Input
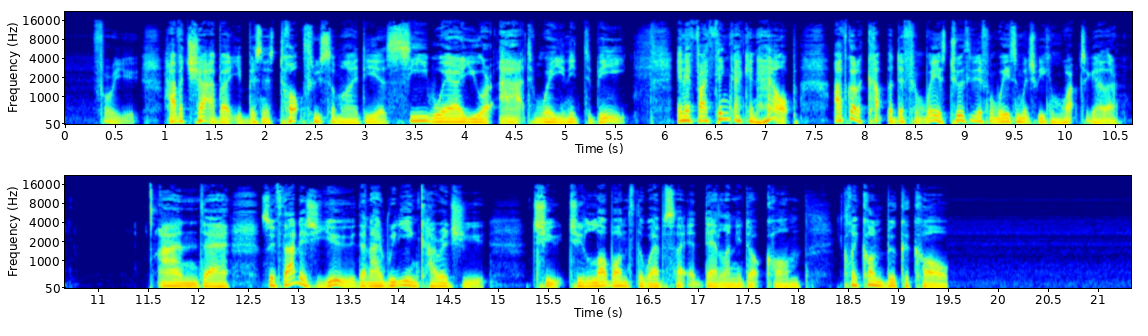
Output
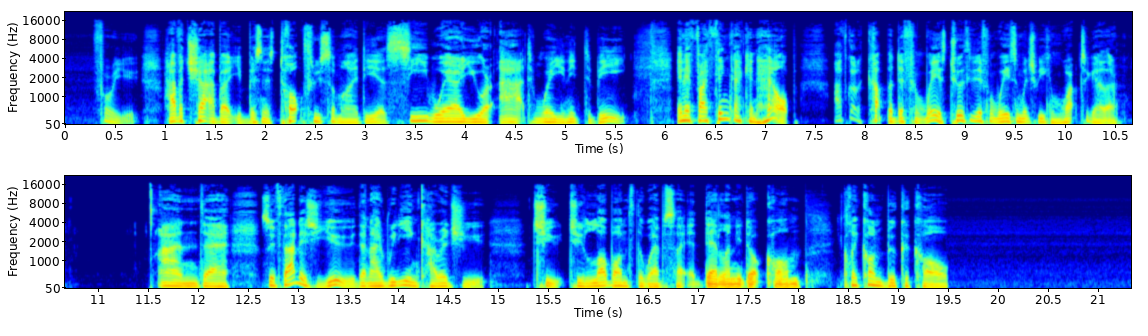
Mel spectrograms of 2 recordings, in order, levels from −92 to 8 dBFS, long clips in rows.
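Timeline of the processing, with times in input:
0:04.36–0:05.48: high-frequency loss of the air 53 metres
0:07.22–0:08.07: guitar amp tone stack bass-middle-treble 5-5-5
0:17.06–0:18.49: parametric band 310 Hz +13 dB 1.8 octaves

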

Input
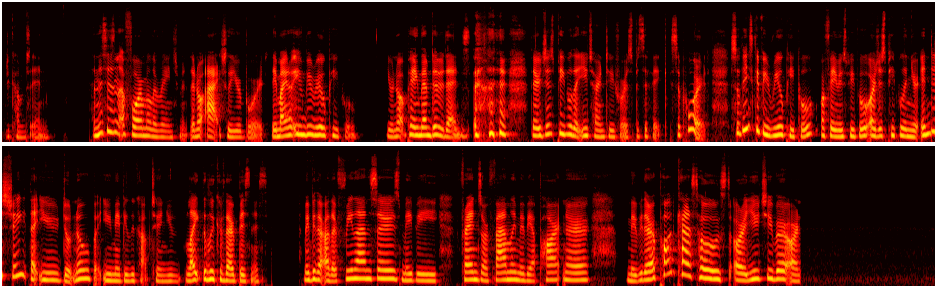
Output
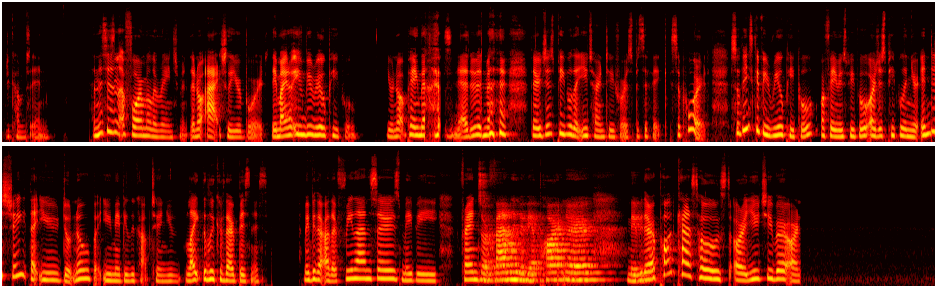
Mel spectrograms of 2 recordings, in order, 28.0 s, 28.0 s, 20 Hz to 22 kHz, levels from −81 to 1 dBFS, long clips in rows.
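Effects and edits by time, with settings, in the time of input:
0:01.55–0:05.24: parametric band 5,700 Hz +6.5 dB 2.1 octaves
0:06.34–0:07.31: reverse
0:21.10–0:23.49: thrown reverb, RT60 0.85 s, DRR 0 dB

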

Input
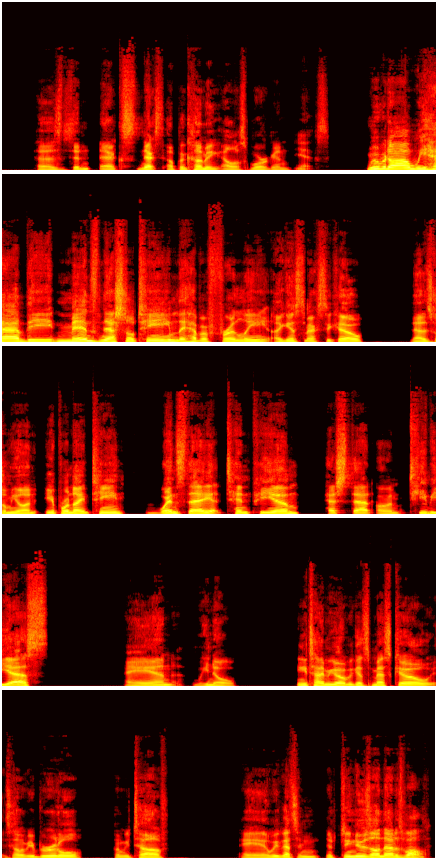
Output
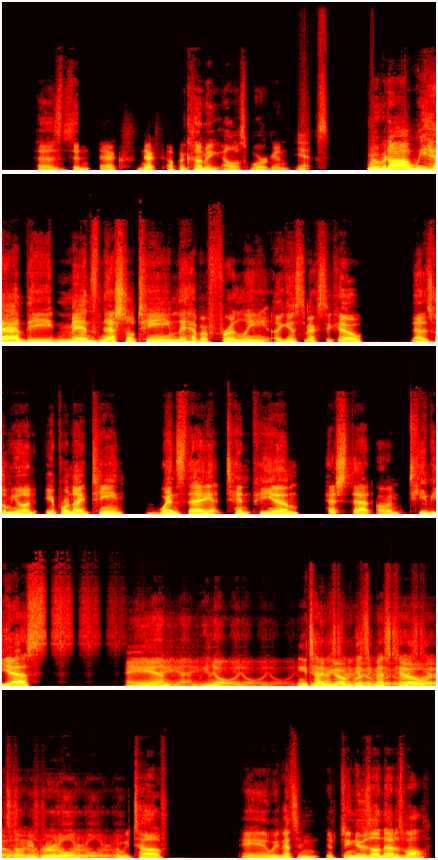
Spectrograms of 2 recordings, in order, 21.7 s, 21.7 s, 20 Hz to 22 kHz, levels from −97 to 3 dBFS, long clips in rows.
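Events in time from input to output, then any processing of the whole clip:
0:00.76–0:01.82: low-pass filter 2,400 Hz 24 dB per octave
0:02.96–0:03.72: leveller curve on the samples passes 2
0:13.35–0:18.59: feedback delay that plays each chunk backwards 137 ms, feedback 63%, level −8 dB

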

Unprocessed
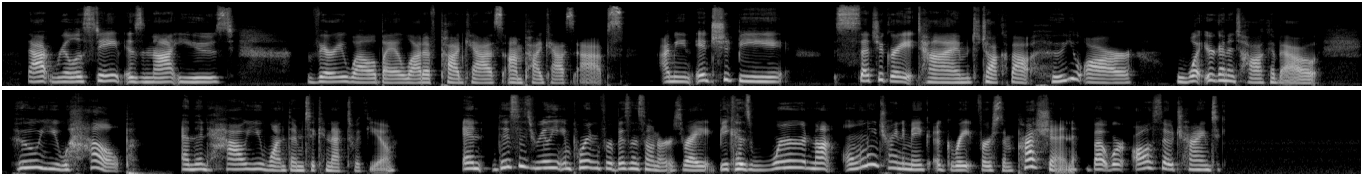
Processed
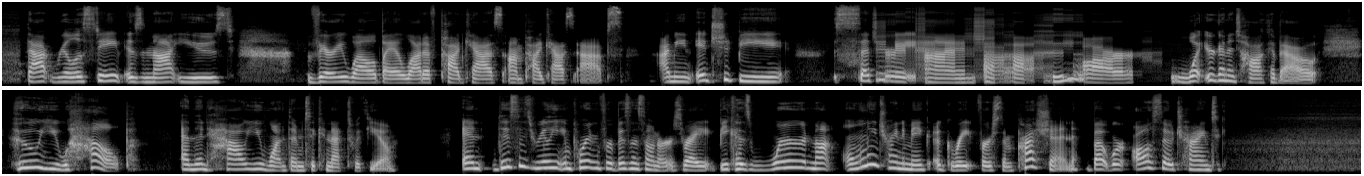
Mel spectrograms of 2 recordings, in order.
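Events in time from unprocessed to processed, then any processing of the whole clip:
0:08.74–0:11.88: spectrum averaged block by block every 100 ms
whole clip: Butterworth high-pass 230 Hz 36 dB per octave; dynamic equaliser 5,700 Hz, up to −4 dB, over −43 dBFS, Q 0.95; multiband upward and downward compressor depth 70%; level +1.5 dB

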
